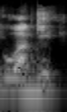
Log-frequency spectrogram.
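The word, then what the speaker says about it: 上着: Kalau dibacanya biasanya di depan berarti dia pakainya ki, ki, ki. Tapi kalau dia ditempel di belakang sama ue tadi kan jadi uagi. Nah, jadi gi dia nanti berubah seperti itu.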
